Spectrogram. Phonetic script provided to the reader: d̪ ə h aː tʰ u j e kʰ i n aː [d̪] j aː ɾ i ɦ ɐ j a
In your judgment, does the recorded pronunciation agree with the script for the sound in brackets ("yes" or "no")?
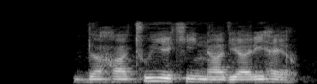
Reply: yes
